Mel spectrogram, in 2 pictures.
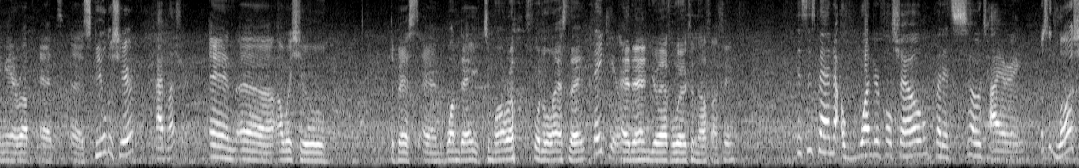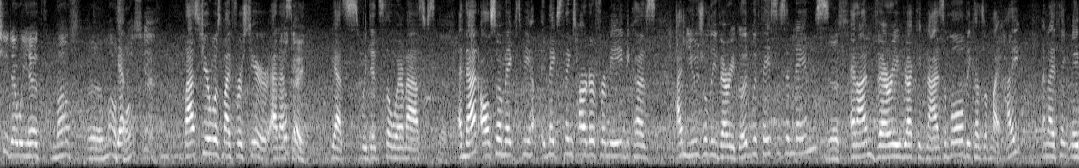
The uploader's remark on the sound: recorded a few interviews with different publishers live at Spiel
